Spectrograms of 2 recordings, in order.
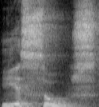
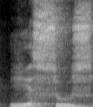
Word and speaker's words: Jesus: Então, mas só que você não vai ler Iesous, você vai ler Jesus, porque o O e o U vai ser o O e o ômicron e o Y, né?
